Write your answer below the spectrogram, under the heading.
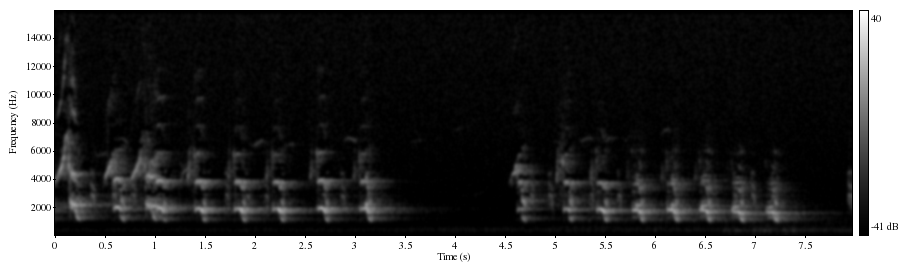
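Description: Golden eagle giving two bursts of eight or nine sharp, yelping notes, about three a second, with a faint low hum behind.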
